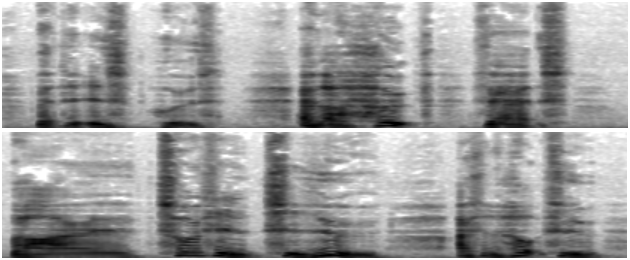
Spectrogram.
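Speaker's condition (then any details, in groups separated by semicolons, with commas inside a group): Head and neck cancer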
